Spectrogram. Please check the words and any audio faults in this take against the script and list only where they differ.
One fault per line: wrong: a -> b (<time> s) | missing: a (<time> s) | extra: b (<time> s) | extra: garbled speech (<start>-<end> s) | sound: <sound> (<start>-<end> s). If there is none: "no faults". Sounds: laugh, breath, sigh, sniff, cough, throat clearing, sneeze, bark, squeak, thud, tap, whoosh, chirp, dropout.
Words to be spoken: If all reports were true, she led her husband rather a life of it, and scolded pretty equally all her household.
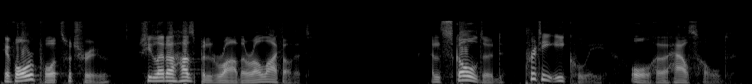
no faults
